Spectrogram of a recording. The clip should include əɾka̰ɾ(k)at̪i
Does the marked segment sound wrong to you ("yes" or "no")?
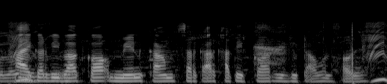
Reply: yes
